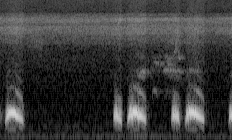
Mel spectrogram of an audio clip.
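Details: A spotted dove coos in deep, hollow two-part phrases, a clipped note then a longer falling one, spaced by a long gap and then repeated twice.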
